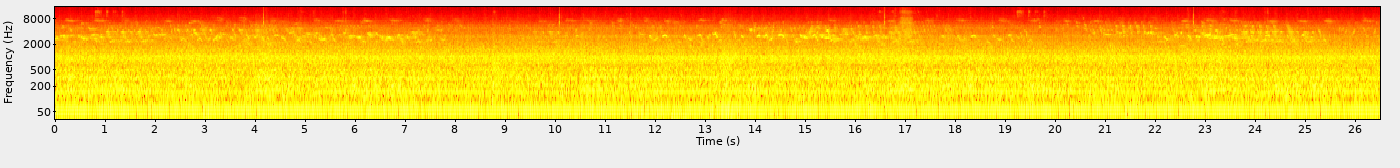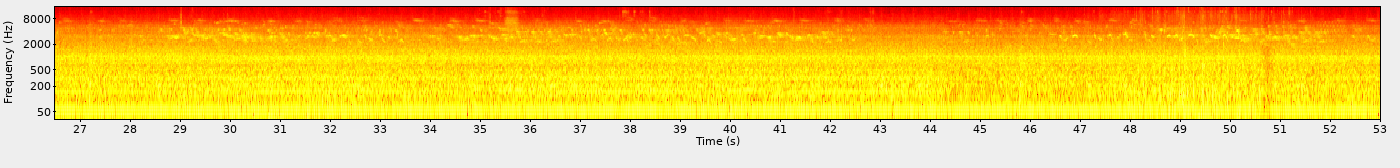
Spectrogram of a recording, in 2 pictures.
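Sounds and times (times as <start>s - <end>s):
birds chirping: 0.0s - 53.0s.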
